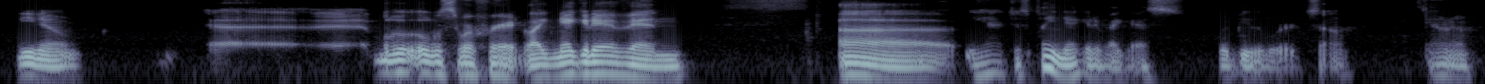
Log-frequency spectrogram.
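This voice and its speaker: A man in his fifties with a low, gravelly voice, chatting loosely on a live stream. He rambles, swears freely and leans on you-knows. The sound is dry and close. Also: no room sound. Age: 50s. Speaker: livestream host. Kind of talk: casual live-stream chat.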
